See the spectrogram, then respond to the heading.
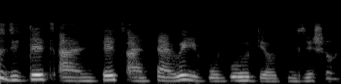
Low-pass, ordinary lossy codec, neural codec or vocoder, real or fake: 7.2 kHz; none; codec, 44.1 kHz, 2.6 kbps, DAC; fake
